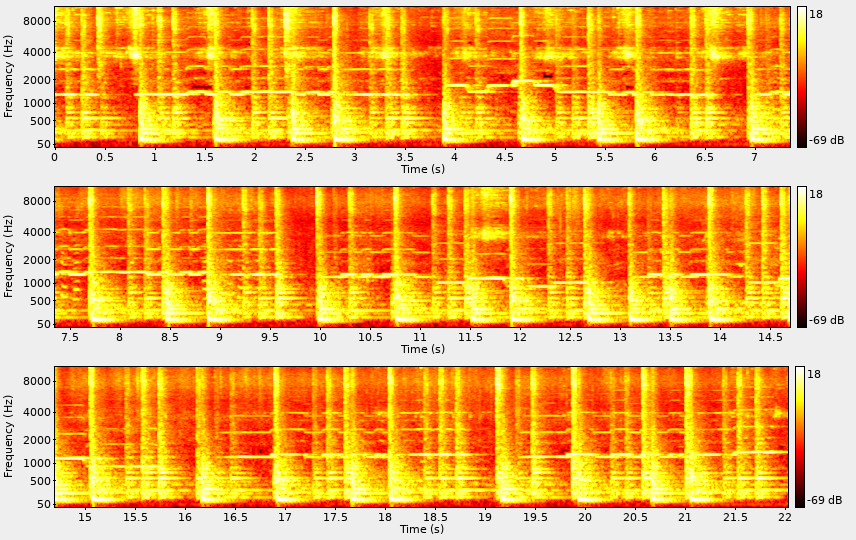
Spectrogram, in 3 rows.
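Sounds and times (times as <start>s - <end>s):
bamboo flute long notes: 0.0s - 22.0s
steady drum beat: 0.0s - 22.0s.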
